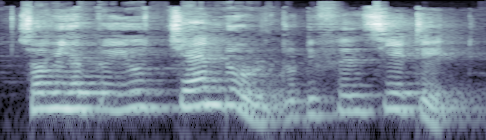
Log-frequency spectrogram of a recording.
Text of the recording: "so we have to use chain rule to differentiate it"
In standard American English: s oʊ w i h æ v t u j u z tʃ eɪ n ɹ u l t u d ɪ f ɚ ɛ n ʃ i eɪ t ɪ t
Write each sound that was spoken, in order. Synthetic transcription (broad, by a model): s oʊ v i h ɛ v t u j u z tʃ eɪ n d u l t u d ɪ f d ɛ n s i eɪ t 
